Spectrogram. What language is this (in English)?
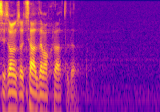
Estonian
